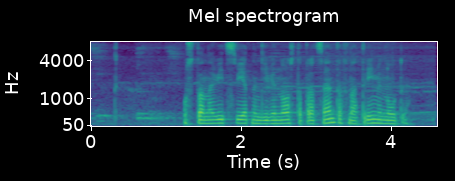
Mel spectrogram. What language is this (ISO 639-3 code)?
rus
